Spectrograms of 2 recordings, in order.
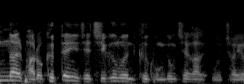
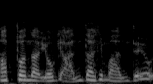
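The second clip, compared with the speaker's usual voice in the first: put-on high, tearful crying child voice; 5 semitones higher, 4 dB quieter than usual. Retelling a tired child's plea to stop attending, imitating crying. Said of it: "어느 날 막 울면서 그래요".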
